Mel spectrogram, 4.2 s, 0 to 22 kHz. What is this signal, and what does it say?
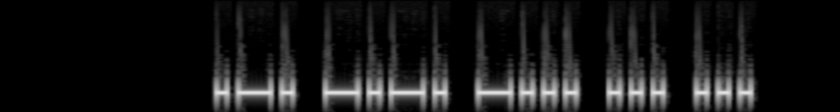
Morse code, heard as a keyed tone, about 22 wpm, 700 Hz. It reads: RCBSS
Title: Code Groups - 5 Letters - 22wpm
